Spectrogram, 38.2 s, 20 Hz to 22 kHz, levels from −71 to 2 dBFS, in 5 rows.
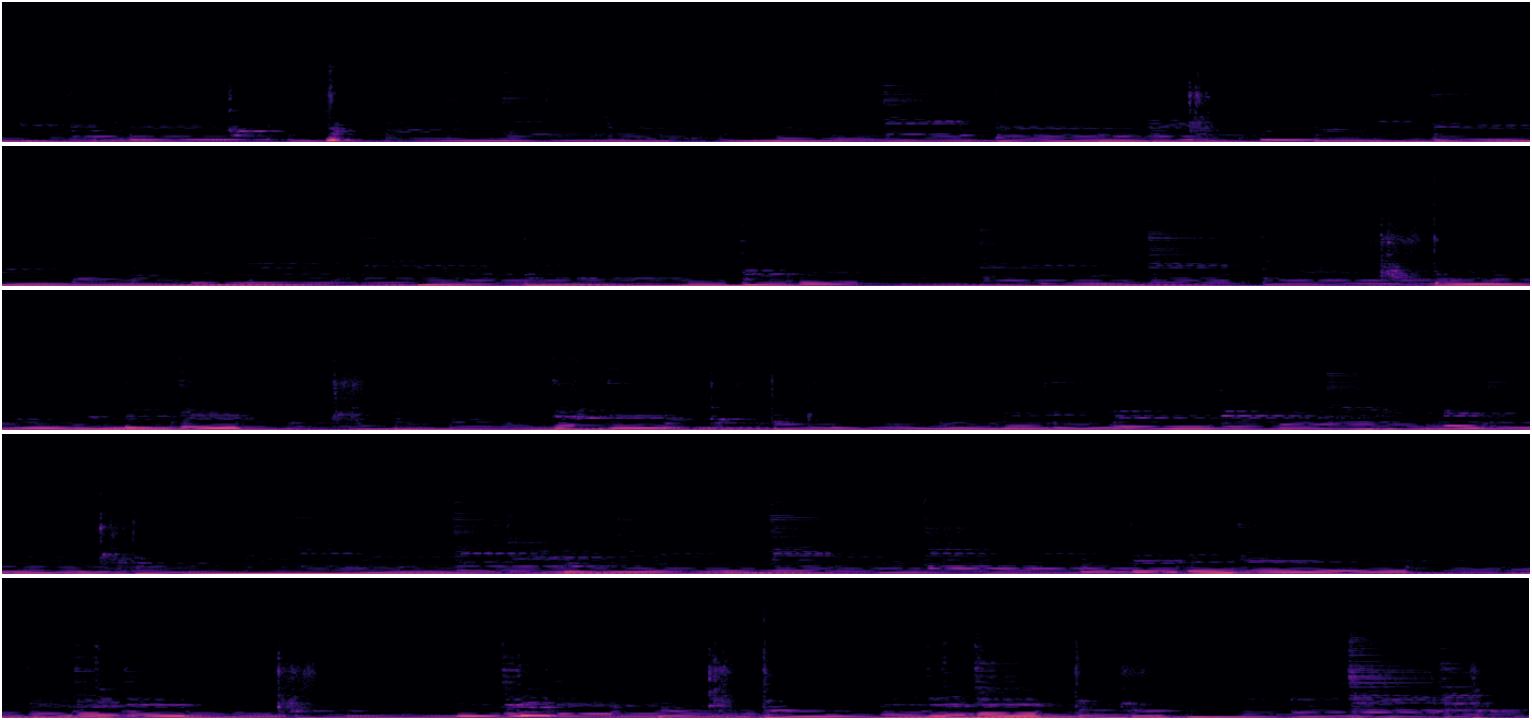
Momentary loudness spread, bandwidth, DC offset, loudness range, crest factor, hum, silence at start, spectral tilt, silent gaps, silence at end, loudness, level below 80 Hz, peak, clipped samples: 12 LU; 16 kHz; 0.7%; 7 LU; 20 dB; none; 0 s; -7 dB/octave; none; 0 s; -39 LUFS; -52 dBFS; -18 dBFS; under 0.1%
